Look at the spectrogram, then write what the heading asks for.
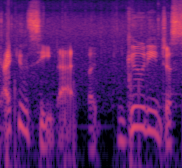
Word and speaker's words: Kagouti: I've heard someone pronounce it Kagouti, and when I heard that, I'm like, what is wrong with you? Kagouti? Gotta be Kaguti.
